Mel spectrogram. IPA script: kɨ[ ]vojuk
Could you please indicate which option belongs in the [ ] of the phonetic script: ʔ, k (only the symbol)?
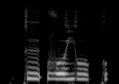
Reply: ʔ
